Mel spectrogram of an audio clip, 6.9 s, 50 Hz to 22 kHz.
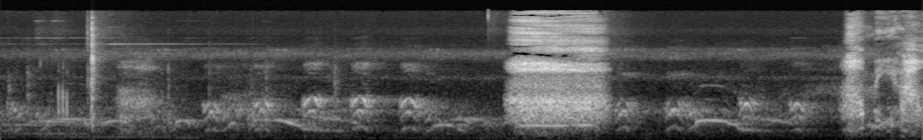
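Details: Several owls calling excitedly together, heard by two people; a chorus of short hooting notes around 500 to 1,000, rising and falling in quick overlapping bursts, interrupted by loud rustling noise and a sharp click.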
